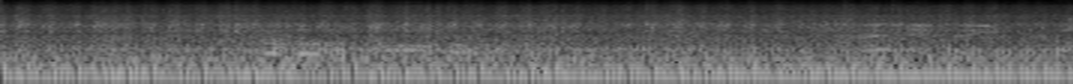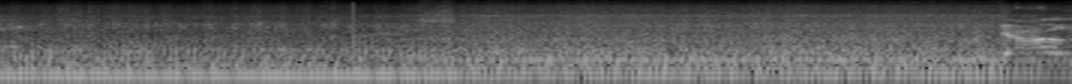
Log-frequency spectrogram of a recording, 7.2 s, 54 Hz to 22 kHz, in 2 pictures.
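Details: 1965 Mustang with carburetor, cold start just after a new 2.5-inch header-back true dual exhaust: deep, steady burble that is slightly lumpy and uneven, a rough idle. The cause was later found to be a misrouted PCV.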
